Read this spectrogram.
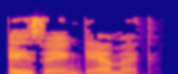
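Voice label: "asyngamic", British English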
